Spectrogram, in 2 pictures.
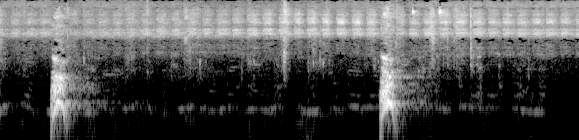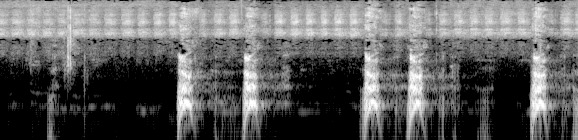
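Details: Tibetan Mastiff barking in Greece: deep, loud woofs spaced widely at first, then coming faster in a cluster near the end, seven in all, with faint talking and a constant high whine behind.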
